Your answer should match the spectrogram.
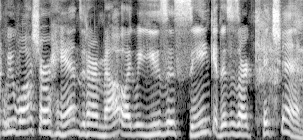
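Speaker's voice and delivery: high, outraged disbelief; appalled. Retold or imitated. Coworkers scold the girl who peed in the sink, high and appalled. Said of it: "We're like".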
